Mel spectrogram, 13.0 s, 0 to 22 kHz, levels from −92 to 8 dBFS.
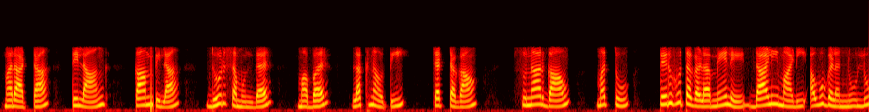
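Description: Packet loss with the last packet repeated interrupts this speech at 2.26 s for 40 ms and at 12.64 s for 80 ms. The receiver replays the previous chunk to fill each gap, so the longer run buzzes robotically, consistent with 20 ms packets, within the narrow telephone band.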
